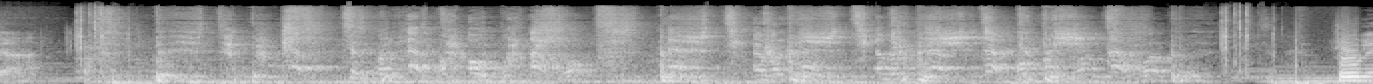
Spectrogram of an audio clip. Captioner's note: beatboxing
